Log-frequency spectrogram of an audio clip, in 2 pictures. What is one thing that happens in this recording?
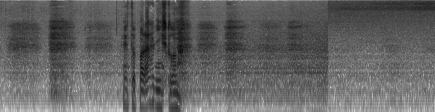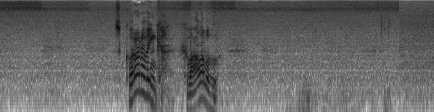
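A bicycle rolls along a paved road.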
